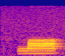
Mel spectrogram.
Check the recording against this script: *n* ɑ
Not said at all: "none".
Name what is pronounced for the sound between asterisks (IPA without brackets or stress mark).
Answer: m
